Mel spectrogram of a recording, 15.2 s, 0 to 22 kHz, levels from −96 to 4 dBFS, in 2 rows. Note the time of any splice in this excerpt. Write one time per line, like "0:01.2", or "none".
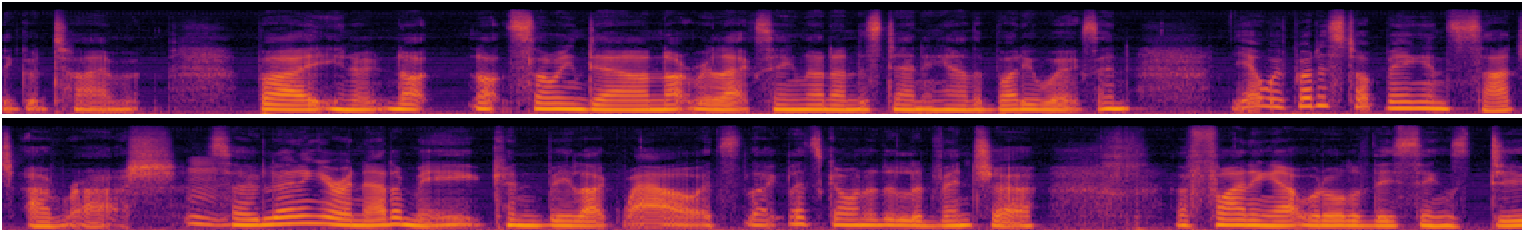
none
